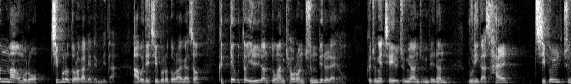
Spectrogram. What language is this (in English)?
Korean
